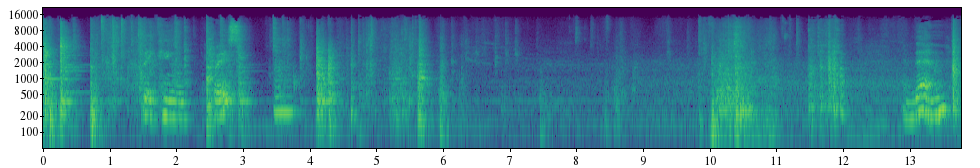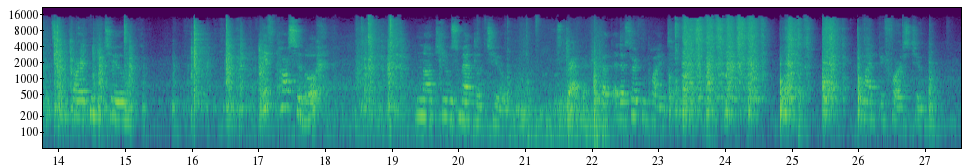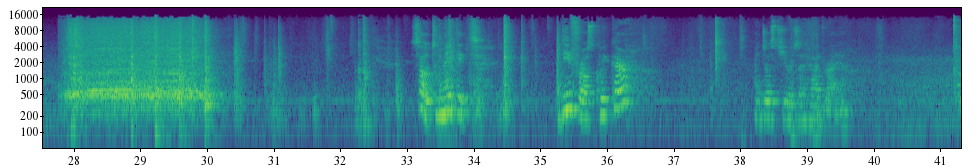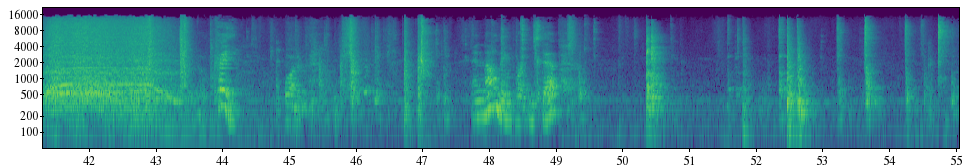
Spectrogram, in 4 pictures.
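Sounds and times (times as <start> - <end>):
hair dryer blowing: 27.8 - 30.4, 41.2 - 43.6.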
